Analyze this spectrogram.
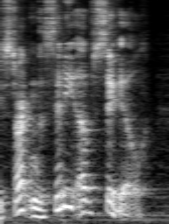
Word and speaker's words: Sigil: In the setting of Planescape, you start in the city of Sigil. Yes, the Matthew Mercer pronunciation of that word is in fact correct when applied to the Planescape city.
